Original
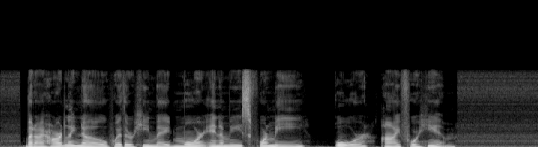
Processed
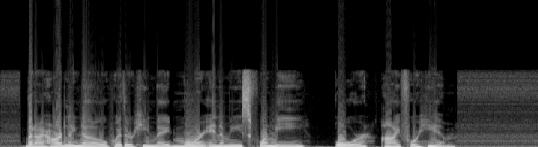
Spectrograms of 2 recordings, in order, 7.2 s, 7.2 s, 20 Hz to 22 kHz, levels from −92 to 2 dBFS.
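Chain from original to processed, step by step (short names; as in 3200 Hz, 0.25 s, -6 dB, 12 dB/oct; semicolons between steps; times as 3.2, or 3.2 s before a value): overloaded stage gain 13.5 dB; limiter -18 dBFS, peak gain reduction 4.5 dB; gain +5.5 dB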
